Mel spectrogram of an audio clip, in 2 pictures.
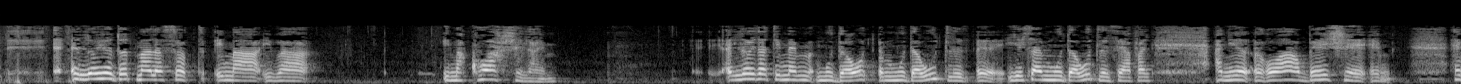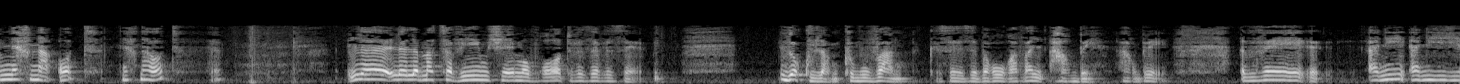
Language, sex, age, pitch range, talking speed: Hebrew, female, 60-79, 165-210 Hz, 100 wpm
